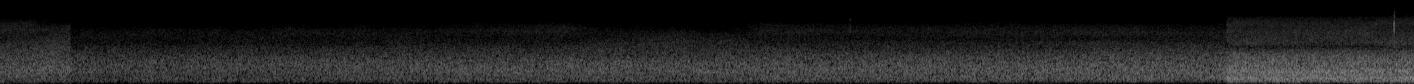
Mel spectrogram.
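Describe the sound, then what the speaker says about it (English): Steady, dense rushing of a fast-flowing stream in the Yorkshire Dales, a continuous close roar of water with no breaks, slightly louder toward the end. "Apologies about the noise, I'm literally sat next to some rushing water."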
